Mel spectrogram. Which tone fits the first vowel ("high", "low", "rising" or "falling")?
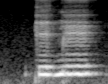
low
